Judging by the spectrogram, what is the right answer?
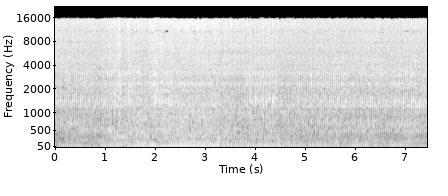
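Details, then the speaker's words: Isuzu Panther diesel before rebuild, smoke from the oil filler cap, weak on power: loud, rough idle with heavy chuffing pulse and a brief rev rise; mechanic judges compression leakage from worn piston rings or liners. "untuk kondisi mesin yang seperti itu emang kalau menurut saya itu emang sudah positif itu adalah gejala kebocoran kompresi dipastikan itu sudah ada kausan ya baik reker atau linernya itu pasti ada"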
